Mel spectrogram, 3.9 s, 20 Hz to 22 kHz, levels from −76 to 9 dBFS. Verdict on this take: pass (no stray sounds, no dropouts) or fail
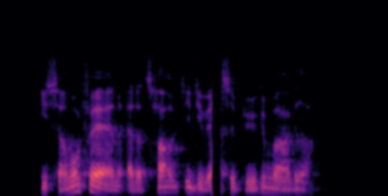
fail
